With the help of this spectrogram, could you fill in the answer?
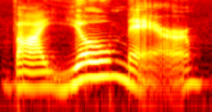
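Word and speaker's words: וַיֹּאמֶר: Now there they put the accent on the yo. Vayomer.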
